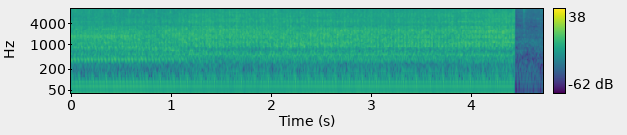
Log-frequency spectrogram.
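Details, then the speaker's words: Cummins-powered truck after a 5-speed swap, with insulation added around the shifter and floor. Heard cold from inside the now-quiet cab: steady, even diesel idle at a low, regular beat, no knocks or misses; normal cold idle. "And it's even cold too. Yeah, I just hear the truck on the outside. I don't hear it through in here anymore."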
